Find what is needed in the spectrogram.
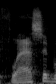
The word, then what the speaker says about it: flaccid: The word flaccid comes from Latin, but the Latin word had a KS sound in the middle, not an S sound. In fact, most words in English that are spelled with two C's in the middle, like flaccid, are pronounced with a KS.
